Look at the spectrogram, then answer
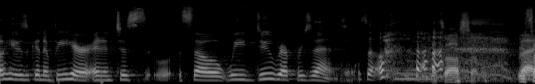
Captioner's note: laugh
